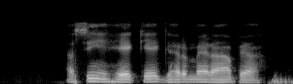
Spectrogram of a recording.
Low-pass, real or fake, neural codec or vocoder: 7.2 kHz; fake; codec, 16 kHz, 6 kbps, DAC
